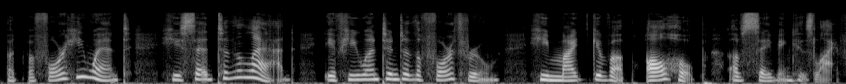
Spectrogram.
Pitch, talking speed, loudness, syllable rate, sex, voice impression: 220 Hz, 185 wpm, -20 LUFS, 4.0 syllables/s, female, feminine, slightly young, slightly adult-like, slightly thin, tensed, slightly powerful, bright, slightly hard, clear, fluent, slightly cool, intellectual, slightly refreshing, sincere, slightly calm, slightly friendly, slightly reassuring, slightly elegant, lively, slightly strict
